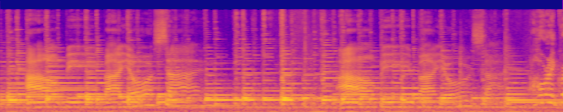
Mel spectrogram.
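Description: A ukulele is being strummed in a steady rhythm while a man sings long wordless notes with vibrato over it.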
